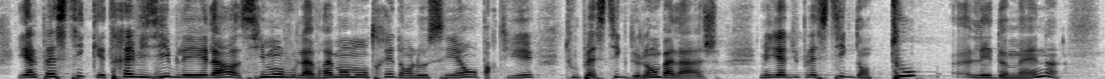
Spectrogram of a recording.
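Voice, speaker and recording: Talking at a very fast pace, a woman has a dark, mellow tone, a fairly high pitch and lively intonation. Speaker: association head / speaker on plastics recycling. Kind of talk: conference talk.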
